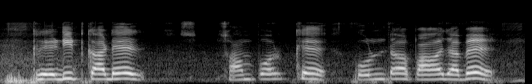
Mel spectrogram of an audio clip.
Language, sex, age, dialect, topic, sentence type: Bengali, male, 18-24, Jharkhandi, banking, question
